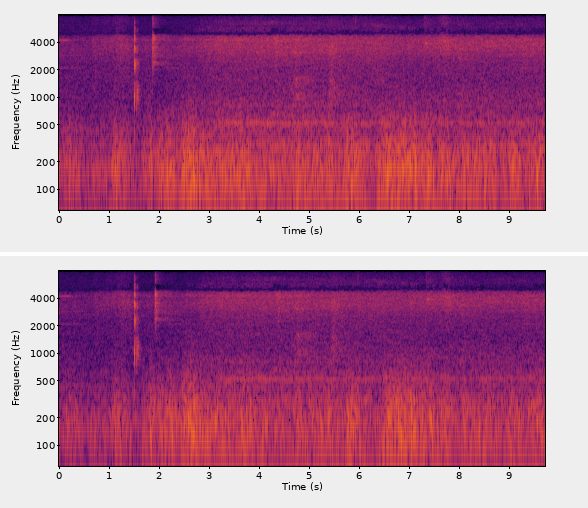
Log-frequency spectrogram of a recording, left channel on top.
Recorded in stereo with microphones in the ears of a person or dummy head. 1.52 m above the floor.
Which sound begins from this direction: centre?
A clap, at 1.5 s.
